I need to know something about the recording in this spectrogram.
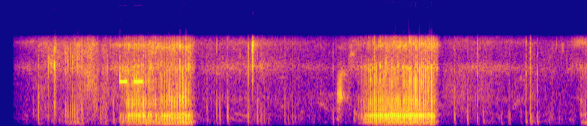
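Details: Sleeping boxer dog snoring: two long, rough, rattling snores with quiet snuffling breaths between them.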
